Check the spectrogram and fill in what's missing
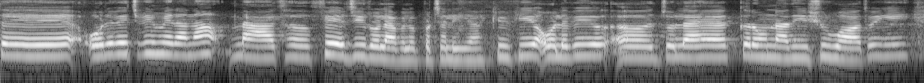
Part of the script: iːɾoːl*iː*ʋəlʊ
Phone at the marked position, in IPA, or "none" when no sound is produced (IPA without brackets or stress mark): ɛː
